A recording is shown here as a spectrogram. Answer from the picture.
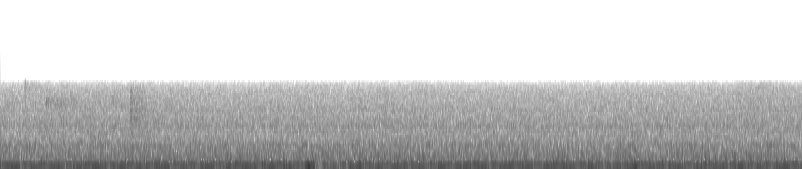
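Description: Steady low hum and hiss of the lecture recording's background noise, with one short low thump about three seconds in.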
